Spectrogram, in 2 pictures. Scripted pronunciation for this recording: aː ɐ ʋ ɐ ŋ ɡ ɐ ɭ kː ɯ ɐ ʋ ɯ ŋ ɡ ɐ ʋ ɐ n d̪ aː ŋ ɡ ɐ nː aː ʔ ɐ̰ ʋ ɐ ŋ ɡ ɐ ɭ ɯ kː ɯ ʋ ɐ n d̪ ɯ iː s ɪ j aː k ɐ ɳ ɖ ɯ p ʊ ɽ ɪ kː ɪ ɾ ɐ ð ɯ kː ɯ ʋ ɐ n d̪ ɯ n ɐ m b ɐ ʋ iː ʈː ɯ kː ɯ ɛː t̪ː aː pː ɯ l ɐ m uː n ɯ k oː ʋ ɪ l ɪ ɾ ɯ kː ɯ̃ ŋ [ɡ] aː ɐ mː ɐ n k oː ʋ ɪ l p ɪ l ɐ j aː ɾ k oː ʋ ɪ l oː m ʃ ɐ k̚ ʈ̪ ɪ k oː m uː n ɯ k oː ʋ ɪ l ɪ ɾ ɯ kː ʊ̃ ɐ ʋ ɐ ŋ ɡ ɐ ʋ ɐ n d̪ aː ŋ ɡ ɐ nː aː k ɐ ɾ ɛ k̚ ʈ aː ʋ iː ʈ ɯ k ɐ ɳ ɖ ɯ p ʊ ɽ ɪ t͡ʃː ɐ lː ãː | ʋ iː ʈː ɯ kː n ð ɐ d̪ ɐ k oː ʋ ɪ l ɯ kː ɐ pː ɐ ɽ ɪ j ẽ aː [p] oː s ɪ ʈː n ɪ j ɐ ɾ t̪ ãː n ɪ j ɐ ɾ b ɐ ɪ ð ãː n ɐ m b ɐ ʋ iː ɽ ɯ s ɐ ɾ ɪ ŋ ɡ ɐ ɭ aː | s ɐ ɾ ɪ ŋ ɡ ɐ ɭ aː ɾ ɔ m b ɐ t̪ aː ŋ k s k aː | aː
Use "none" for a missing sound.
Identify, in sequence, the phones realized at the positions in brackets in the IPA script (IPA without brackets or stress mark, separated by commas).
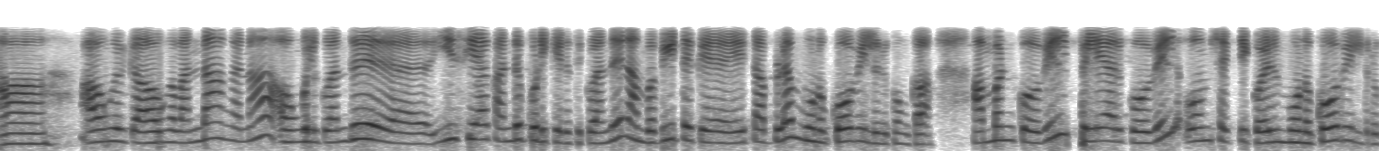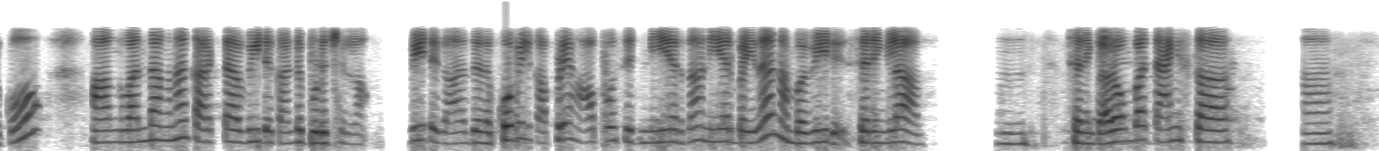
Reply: k, p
